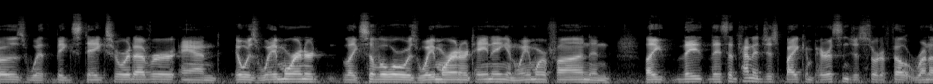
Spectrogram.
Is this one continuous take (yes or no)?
no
